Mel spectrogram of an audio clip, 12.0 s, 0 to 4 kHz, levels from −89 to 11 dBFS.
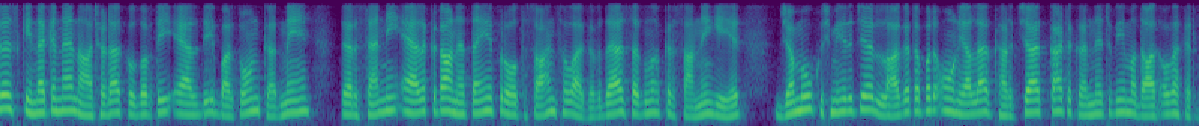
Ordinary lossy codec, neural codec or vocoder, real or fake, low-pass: none; codec, 16 kHz, 0.3 kbps, FocalCodec; fake; 3.6 kHz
